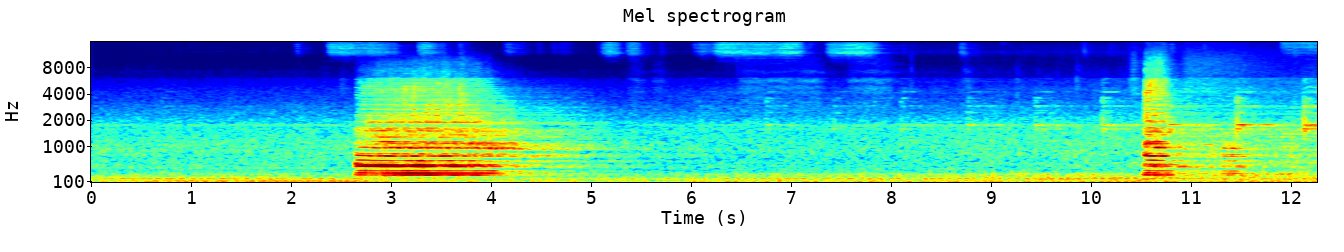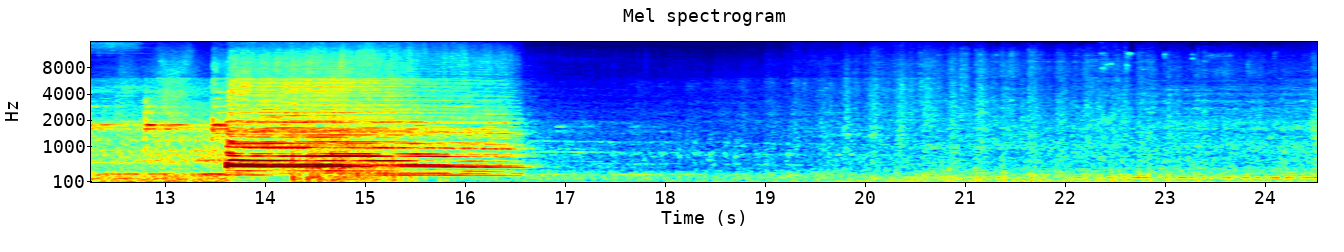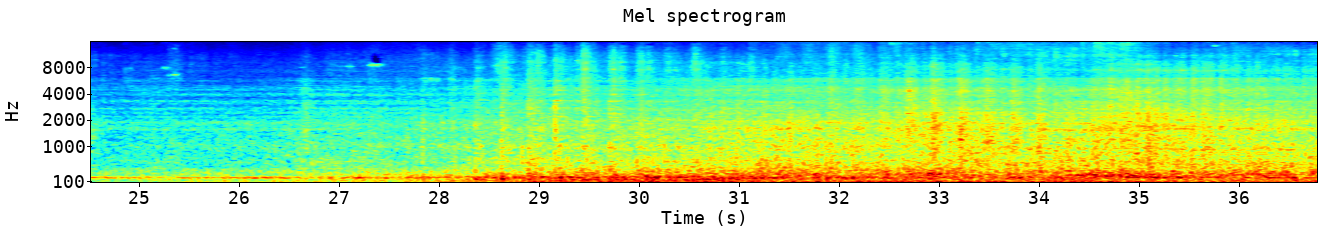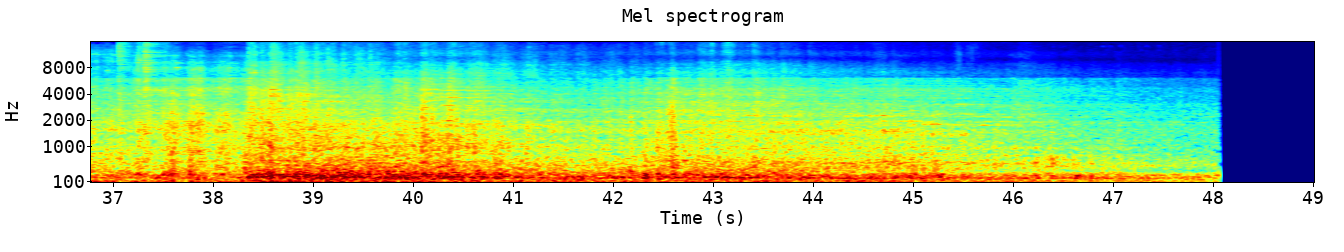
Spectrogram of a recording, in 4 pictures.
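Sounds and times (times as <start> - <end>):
train rumble: 0.0 - 48.1
train wheels clacking on rails: 6.2 - 15.3, 18.0 - 47.2.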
